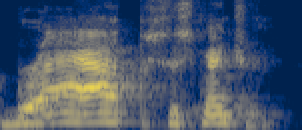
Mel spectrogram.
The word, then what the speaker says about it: Brap Suspension: It is Roger Neff from Brap Suspension. I say it like that because when he makes a video, he says Brap Suspension.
